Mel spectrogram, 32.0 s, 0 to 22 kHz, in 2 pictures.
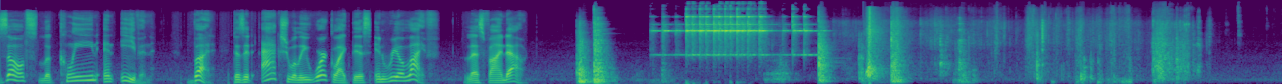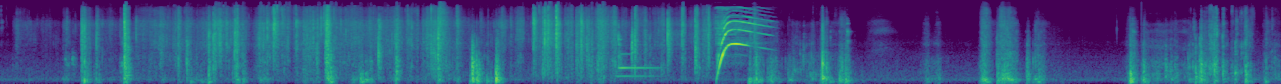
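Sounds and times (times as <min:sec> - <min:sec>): objects being handled: 0:09.8 - 0:15.4, 0:16.1 - 0:26.6.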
